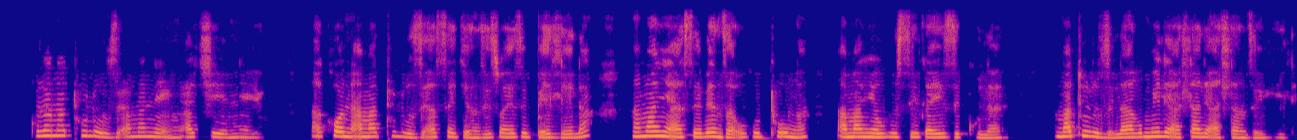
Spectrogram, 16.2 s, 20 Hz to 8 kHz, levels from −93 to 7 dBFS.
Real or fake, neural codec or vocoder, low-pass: real; none; 7.2 kHz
